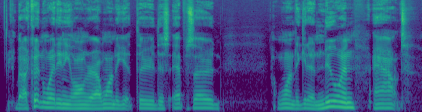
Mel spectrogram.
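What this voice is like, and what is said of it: Hoarse, sick-sounding voice. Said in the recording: “I've been battling some sickness, so you can actually hear it, and you can kind of tell I'm really hoarse”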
